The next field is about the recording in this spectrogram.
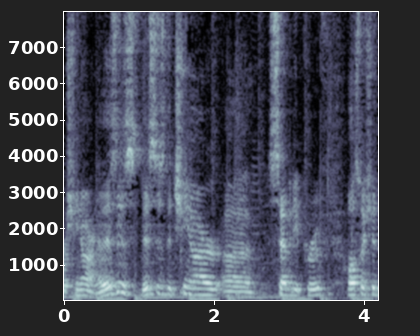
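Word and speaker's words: Cynar: Now this is the Chinar 70 proof. Also, I should say something about the pronunciation. All the research I've found says that this is pronounced Chinar with a CH.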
